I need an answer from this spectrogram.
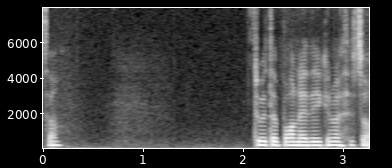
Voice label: "boneddig", Welsh

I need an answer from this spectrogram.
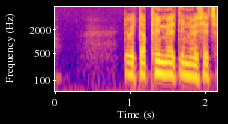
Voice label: "pumed", welsh

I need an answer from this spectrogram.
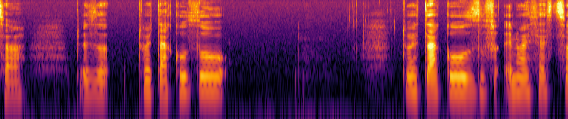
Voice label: "gwddf", Welsh

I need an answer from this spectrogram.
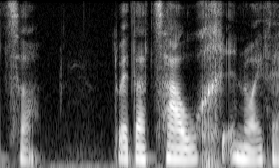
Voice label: "tawch", Welsh

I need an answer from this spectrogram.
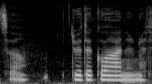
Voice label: "glaan", Welsh

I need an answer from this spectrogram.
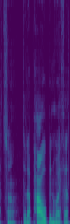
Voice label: "pawb", Welsh

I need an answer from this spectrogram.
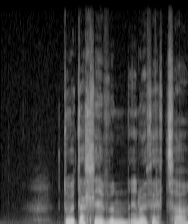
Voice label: "llyfn", Welsh

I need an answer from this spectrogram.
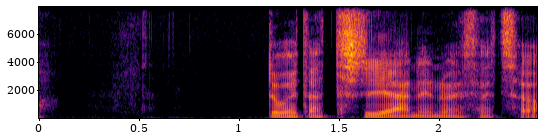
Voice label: "truan", Welsh

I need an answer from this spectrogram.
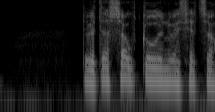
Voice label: "sawdl", Welsh

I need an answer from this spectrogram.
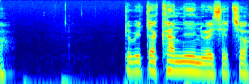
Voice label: "cannu", Welsh

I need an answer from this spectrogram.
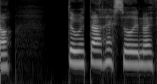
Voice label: "rhestl", Welsh

